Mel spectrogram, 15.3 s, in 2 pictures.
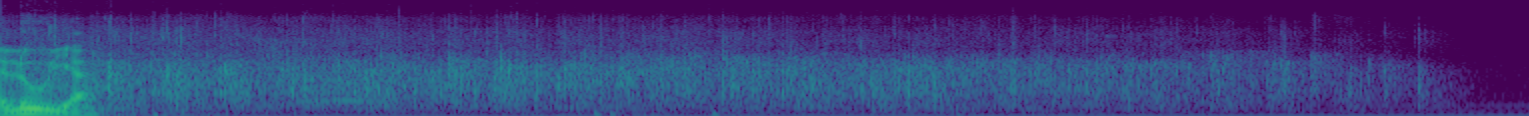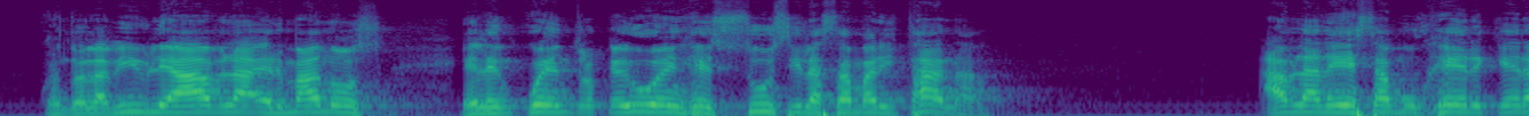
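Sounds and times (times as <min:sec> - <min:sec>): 
speech: 0:00.0 - 0:00.6, 0:07.9 - 0:12.6, 0:14.0 - 0:15.2
audience applauding: 0:00.0 - 0:07.3.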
